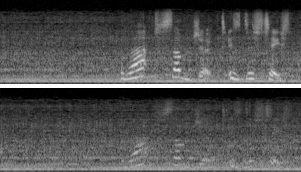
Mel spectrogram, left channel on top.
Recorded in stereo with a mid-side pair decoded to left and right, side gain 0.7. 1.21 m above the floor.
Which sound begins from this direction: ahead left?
A woman speaking, at 1.2 s.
